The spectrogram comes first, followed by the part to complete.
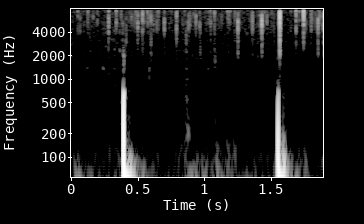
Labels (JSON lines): {"label": "biophony, double pulse", "recorder": "SoundTrap 300"}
